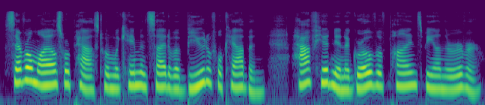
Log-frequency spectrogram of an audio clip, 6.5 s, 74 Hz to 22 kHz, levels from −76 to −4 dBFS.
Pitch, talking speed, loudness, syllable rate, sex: 205 Hz, 215 wpm, -19 LUFS, 5.8 syllables/s, female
